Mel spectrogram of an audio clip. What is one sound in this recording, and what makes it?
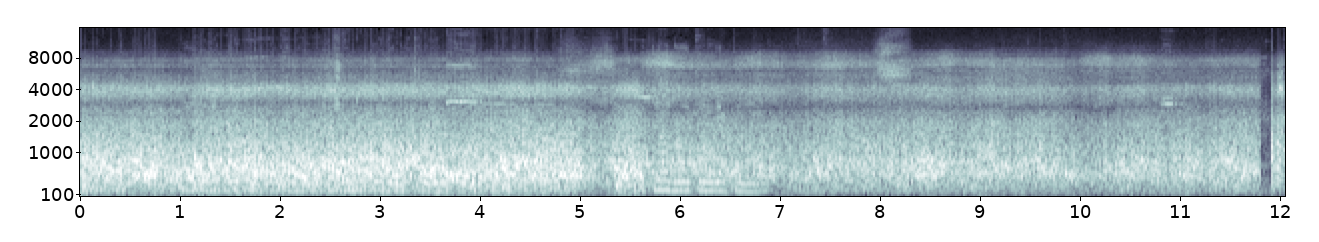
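Wind rushes loudly, then eases.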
